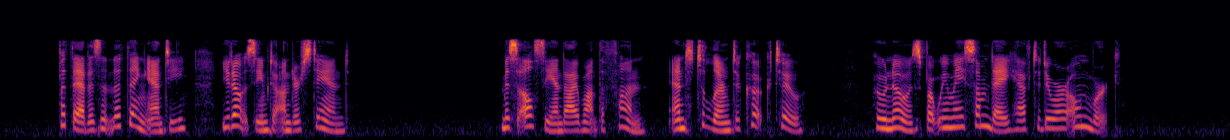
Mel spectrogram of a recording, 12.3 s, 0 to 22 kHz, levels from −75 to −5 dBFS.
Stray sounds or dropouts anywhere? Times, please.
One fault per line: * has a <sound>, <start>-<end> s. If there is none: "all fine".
all fine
